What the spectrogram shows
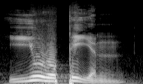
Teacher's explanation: European begins with a vowel letter which is e but it begins with a consonant sound y. European. So you say a European person rather than an European person.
